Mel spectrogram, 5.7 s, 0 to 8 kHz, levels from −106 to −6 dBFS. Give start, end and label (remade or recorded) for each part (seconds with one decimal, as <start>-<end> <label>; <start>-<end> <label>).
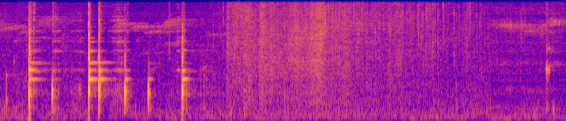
0.0-4.9 recorded; 4.9-5.7 remade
